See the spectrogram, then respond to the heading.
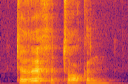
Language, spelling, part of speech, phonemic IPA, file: Dutch, teruggetrokken, verb, /t(ə)ˈrʏxəˌtrɔkə(n)/, Nl-teruggetrokken.ogg
- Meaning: past participle of terugtrekken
